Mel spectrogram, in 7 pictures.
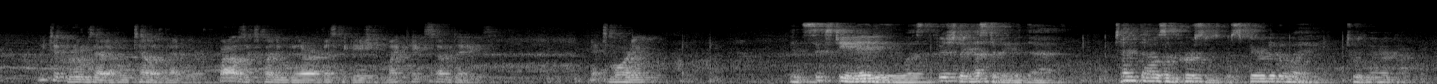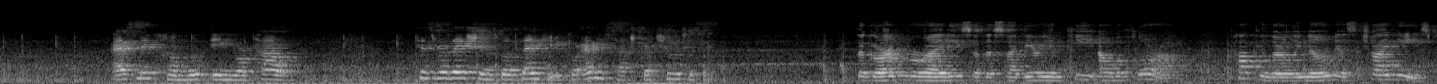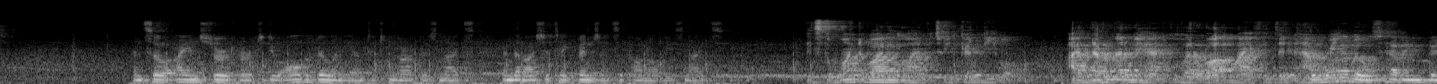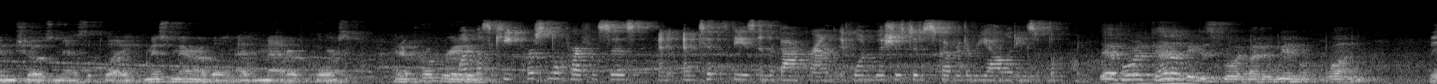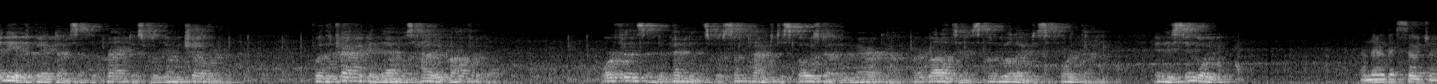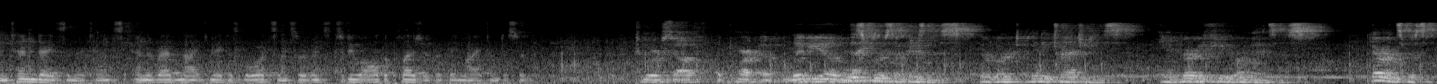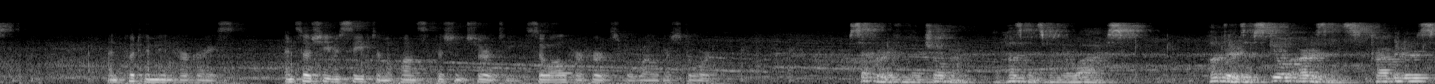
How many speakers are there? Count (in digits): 9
